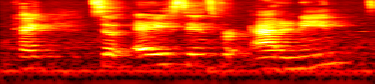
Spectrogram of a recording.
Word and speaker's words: adenine: So A stands for adenine, that's how you say it.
